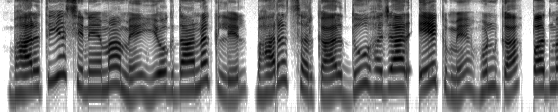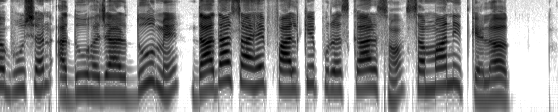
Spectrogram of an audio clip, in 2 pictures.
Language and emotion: Maithili, neutral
